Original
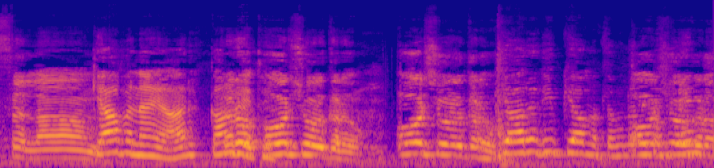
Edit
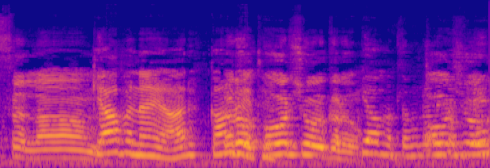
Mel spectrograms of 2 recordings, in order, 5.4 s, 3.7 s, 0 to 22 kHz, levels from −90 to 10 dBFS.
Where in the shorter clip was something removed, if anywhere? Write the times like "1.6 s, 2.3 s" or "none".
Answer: 2.7 s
